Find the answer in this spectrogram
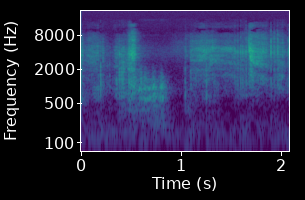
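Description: A glossy magazine page being handled and turned by hand: a small click at the start, then the paper sliding and swishing for about a second, with more rustling after.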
